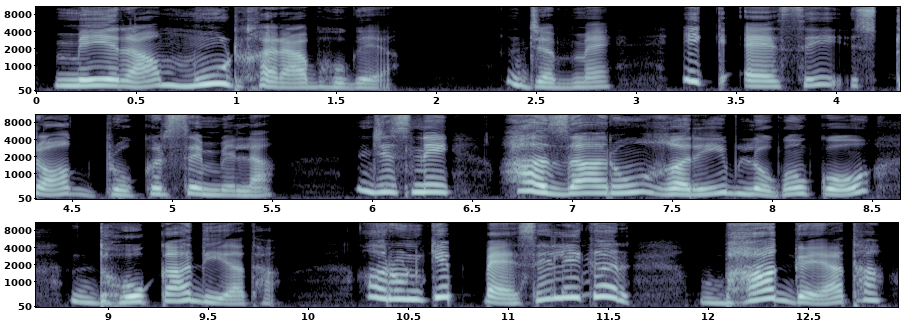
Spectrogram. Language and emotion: Urdu, disgusted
